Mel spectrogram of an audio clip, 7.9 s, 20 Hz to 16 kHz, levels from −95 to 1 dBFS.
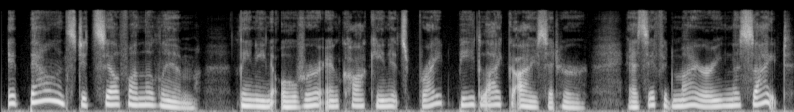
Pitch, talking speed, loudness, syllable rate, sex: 175 Hz, 165 wpm, -17 LUFS, 4.3 syllables/s, female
